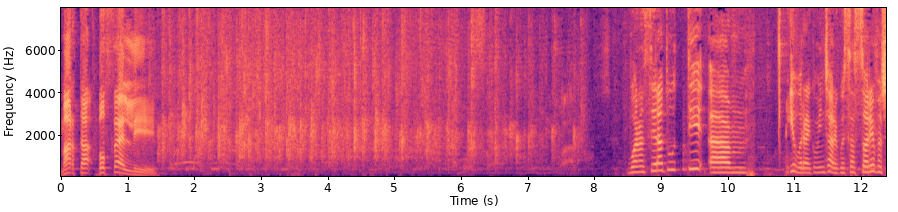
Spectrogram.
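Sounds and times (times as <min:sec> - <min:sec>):
speech: 0:00.0 - 0:01.6, 0:08.5 - 0:12.3
audience applause: 0:00.6 - 0:08.0.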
